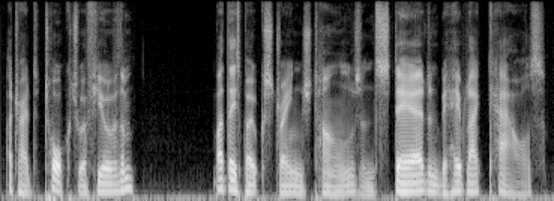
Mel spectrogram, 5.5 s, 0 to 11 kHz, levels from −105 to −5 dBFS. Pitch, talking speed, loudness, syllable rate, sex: 95 Hz, 215 wpm, -21 LUFS, 5.7 syllables/s, male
